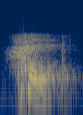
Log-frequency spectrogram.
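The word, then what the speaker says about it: ח: So this is the letter Hate. So the sound will be similar to CH. So you cannot actually say that. It is a guttural letter. You have to pronounce it from your throat.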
